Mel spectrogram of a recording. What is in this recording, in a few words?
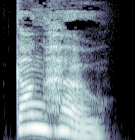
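"gung ho", British English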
